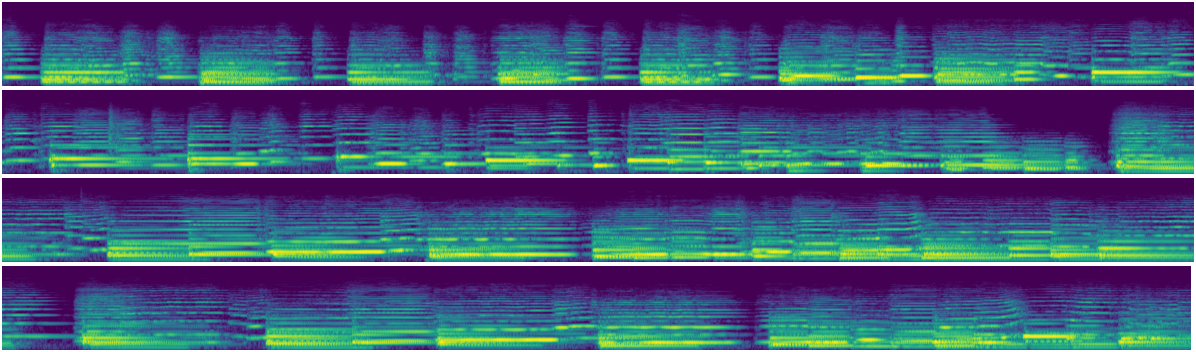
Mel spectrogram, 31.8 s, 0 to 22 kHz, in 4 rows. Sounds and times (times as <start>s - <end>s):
Violin, fiddle: 0.0s - 31.7s.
